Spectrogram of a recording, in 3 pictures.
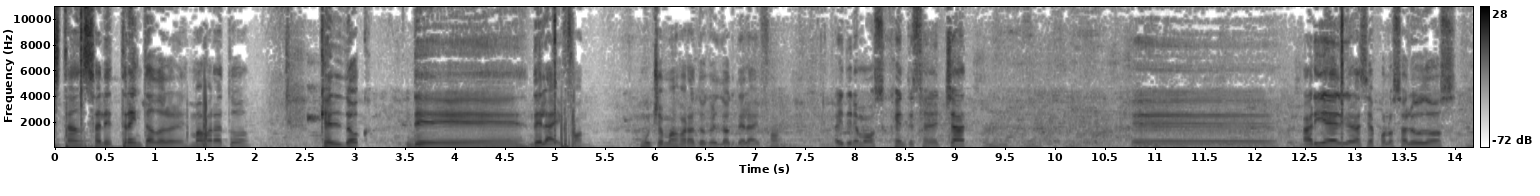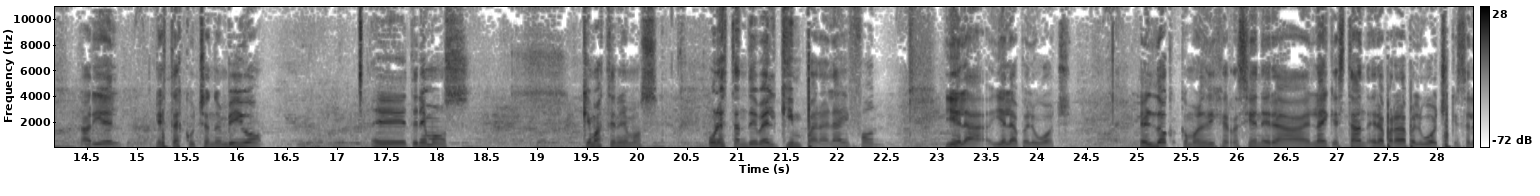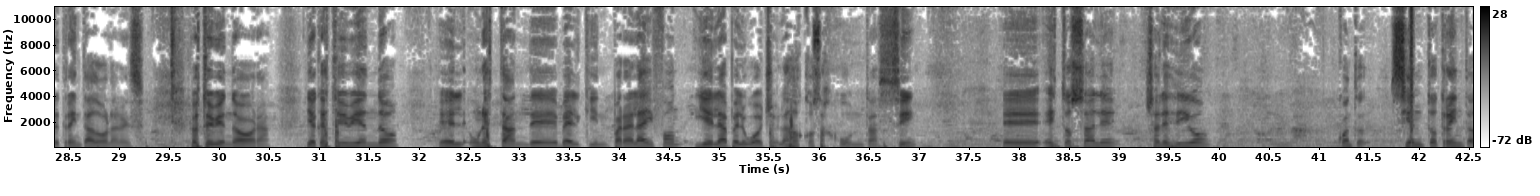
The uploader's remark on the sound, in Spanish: DESDE APPLE STORE EN VIVO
